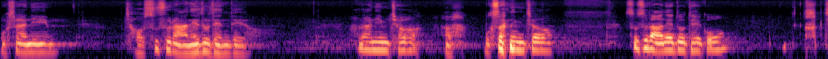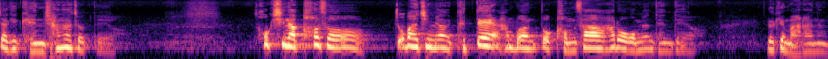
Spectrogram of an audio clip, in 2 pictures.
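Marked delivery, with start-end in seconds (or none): 0.0-15.2 put-on, choked-up, on the verge of tears. Retelling a child's phone call about the surgery news: imitating a child speaking tearfully. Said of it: "그 아이가 저에게 울먹이면서 이렇게 말해요".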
